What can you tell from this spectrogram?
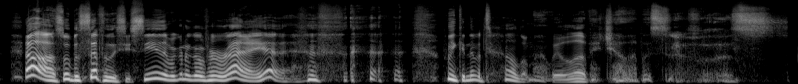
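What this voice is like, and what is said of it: Crazy horseman character voice. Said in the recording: “that was my impression of a crazy horseman”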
